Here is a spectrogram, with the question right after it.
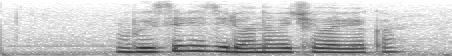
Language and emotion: Russian, neutral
